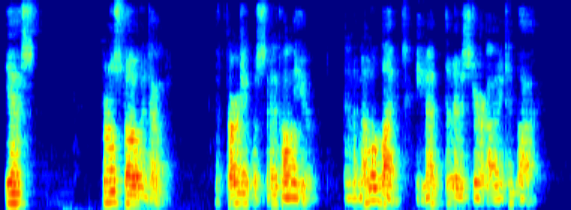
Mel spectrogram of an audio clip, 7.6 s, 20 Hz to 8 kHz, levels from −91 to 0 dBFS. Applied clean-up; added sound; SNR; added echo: neural mask model DeepFilterNet 3.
